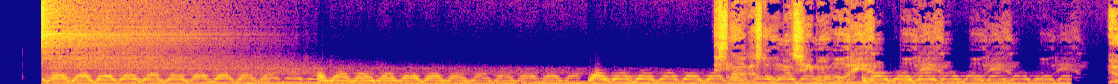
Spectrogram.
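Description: A rap song, one of the songs that can be chosen to play at Dalle Valle, plays loud and steady, with heavy bass and buzzy, distorted synth chords that shift every few seconds. Crisp hi-hat percussion joins partway through. No vocals are heard.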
